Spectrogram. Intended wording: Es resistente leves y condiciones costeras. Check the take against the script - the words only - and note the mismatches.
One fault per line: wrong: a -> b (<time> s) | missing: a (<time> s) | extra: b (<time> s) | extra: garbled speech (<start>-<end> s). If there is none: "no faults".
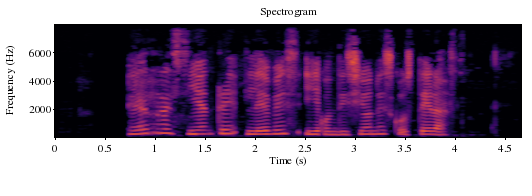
no faults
